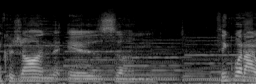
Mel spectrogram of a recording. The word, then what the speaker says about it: xujhan: But yeah, the original canonical pronunciation of xujhan from when I invented the name is xujhan.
